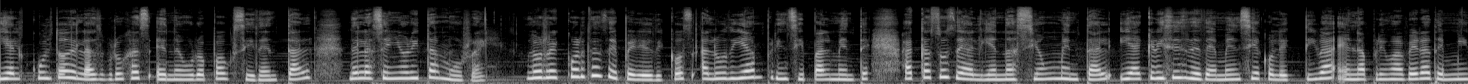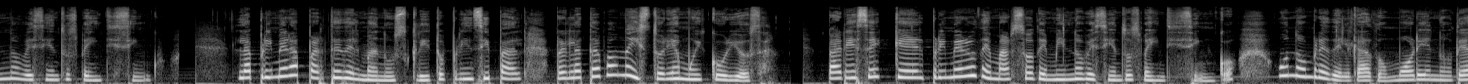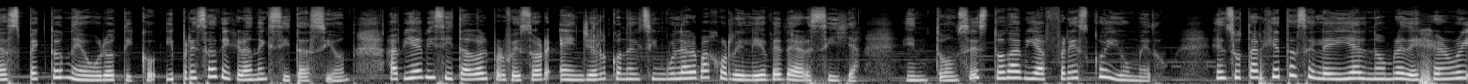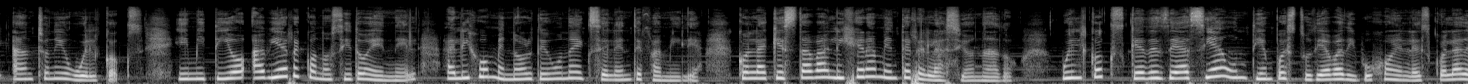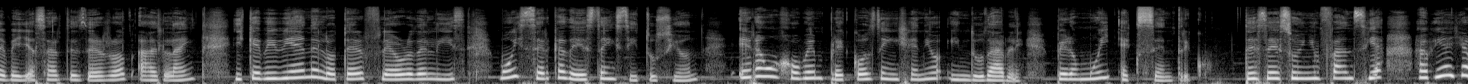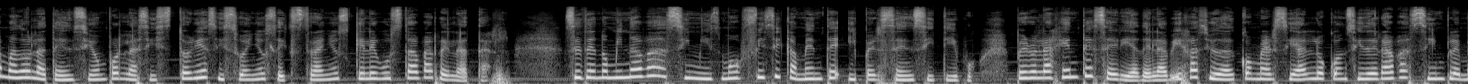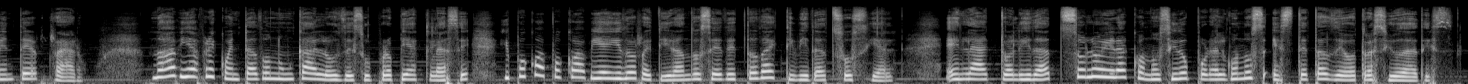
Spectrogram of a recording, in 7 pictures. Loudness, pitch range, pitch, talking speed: -13 LUFS, 220-290 Hz, 250 Hz, 130 wpm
